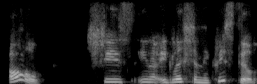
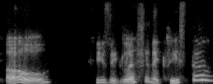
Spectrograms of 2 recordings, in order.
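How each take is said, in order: First: It is said in an approving, admiring tone. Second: It is said in a disapproving, scornful tone.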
